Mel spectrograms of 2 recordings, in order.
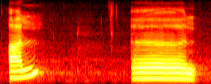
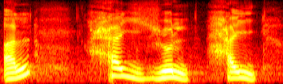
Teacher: لام پہ جزم ہے تو حمزہ کی زبر لام سے ملے گی، الحی الحی۔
